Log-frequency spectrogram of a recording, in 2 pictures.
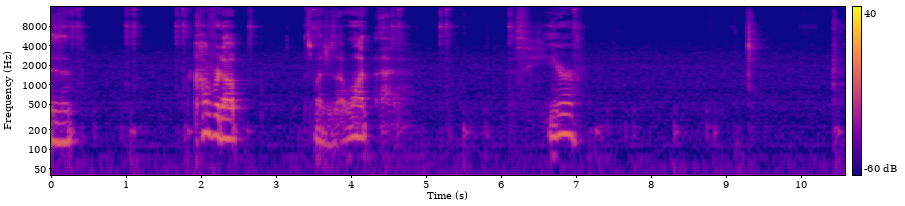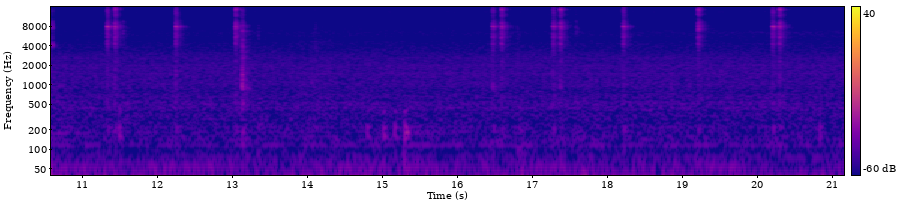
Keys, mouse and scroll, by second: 0.3 shift+click, 0.4 shift+click, 1.0 shift+click, 1.1 shift+click, 1.7 shift+click, 1.8 shift+click, 2.6 click, 4.5 click, 4.7 click, 5.2 shift+click, 5.3 shift+click, 6.1 click, 9.3 shift+middle click, 11.4 click, 12.3 click, 16.5 click, 16.6 click, 17.3 shift+click, 17.4 shift+click, 18.2 click, 20.2 click, 20.4 click.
